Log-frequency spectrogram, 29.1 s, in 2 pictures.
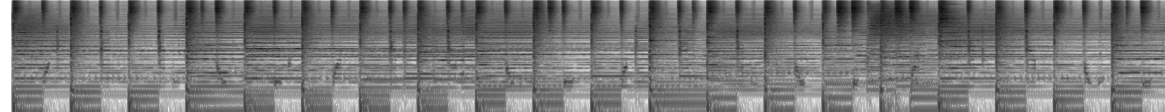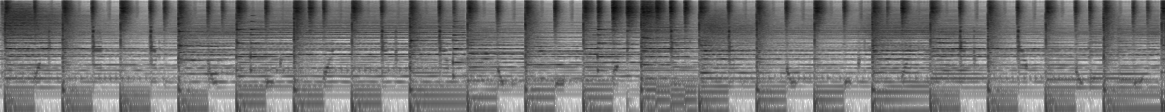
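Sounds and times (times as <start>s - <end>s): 
reggae music: 0.2s - 29.1s.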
